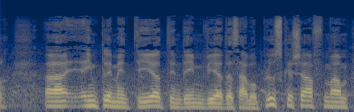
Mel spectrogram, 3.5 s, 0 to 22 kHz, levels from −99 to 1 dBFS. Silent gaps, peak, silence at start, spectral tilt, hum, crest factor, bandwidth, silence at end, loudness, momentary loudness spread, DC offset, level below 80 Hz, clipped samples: none; -16 dBFS; 0 s; -6 dB/octave; none; 16 dB; 13.5 kHz; 0 s; -31 LUFS; 5 LU; under 0.1%; -64 dBFS; under 0.1%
